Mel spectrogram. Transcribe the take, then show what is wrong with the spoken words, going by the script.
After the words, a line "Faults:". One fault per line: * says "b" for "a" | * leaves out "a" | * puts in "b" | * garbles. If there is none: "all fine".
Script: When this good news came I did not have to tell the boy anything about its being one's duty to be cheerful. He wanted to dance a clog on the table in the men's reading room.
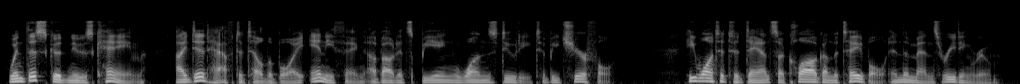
When this good news came I did have to tell the boy anything about its being one's duty to be cheerful. He wanted to dance a clog on the table in the men's reading room.
Faults:
* leaves out "not"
